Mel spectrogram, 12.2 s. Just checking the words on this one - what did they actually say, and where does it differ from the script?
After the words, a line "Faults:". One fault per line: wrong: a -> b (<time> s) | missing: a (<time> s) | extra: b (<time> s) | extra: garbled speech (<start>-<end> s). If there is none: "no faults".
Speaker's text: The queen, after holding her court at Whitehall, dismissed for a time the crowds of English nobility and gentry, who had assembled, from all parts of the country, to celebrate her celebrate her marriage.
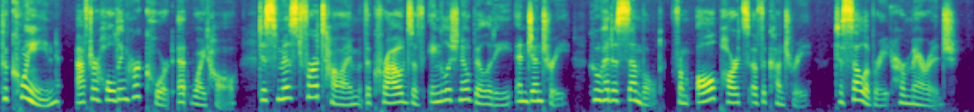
The queen, after holding her court at Whitehall, dismissed for a time the crowds of English nobility and gentry, who had assembled, from all parts of the country, to celebrate her marriage.
Faults:
missing: celebrate her (11.3 s)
